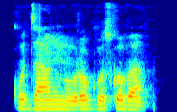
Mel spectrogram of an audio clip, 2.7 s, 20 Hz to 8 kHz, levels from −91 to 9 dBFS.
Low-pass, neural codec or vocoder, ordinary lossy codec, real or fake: 7.2 kHz; none; AAC, 32 kbps; real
